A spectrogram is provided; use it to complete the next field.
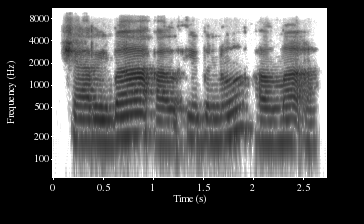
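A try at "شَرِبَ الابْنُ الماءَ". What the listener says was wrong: Nggak boleh dibaca al-ibnul. al-ibnu al-ma'a. Dipisah. Syariba atau bisa digabung ya. Syaribal ibnu al-ma'a. Atau satu-satu. Syariba al-ibnu al-ma'a.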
